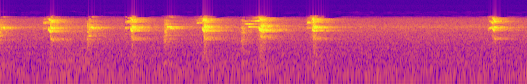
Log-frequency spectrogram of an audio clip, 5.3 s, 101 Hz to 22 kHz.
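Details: Peregrine falcons at a webcam nest in Santa Cruz, March 2019, with a yellow bird brought for the chick's first feed. Seven or eight harsh, clipped cries come about twice a second, then a pause and one final cry.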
